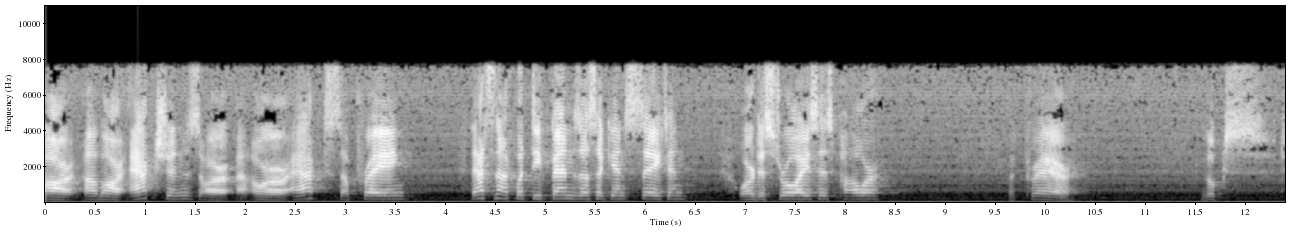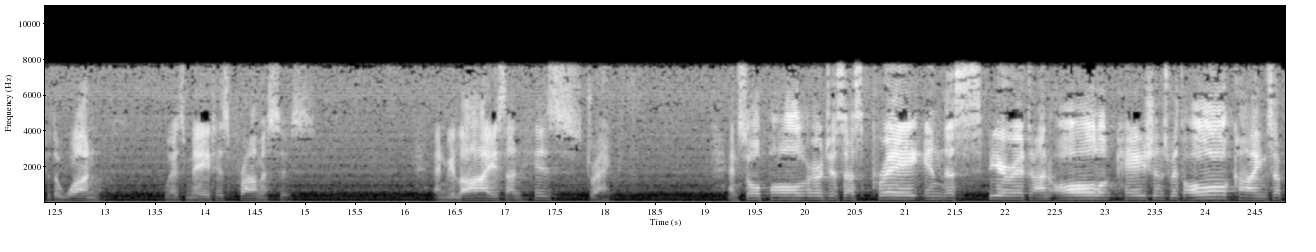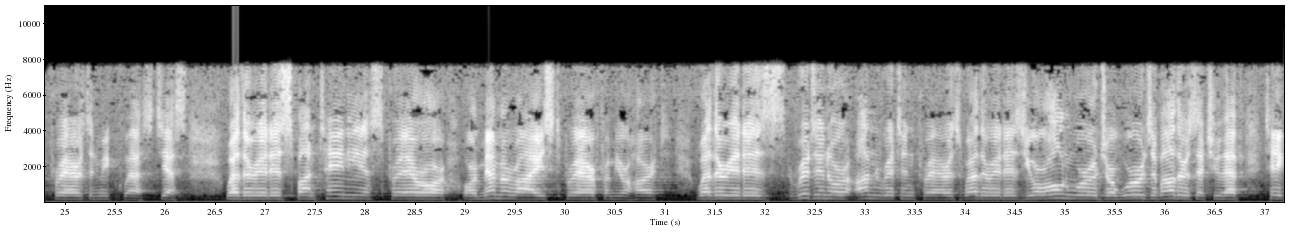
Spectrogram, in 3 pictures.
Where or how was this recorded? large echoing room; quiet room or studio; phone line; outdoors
large echoing room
